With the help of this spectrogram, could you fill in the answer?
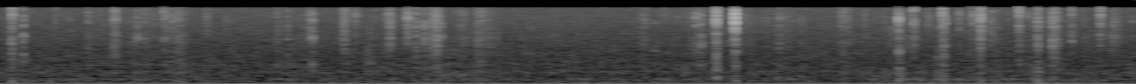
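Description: Fingernails scratch and pinch the loops of a small red metallic plastic ribbon gift bow. Quiet, crisp crinkling and bright ticking scratches come in scattered bursts over a steady low hum.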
